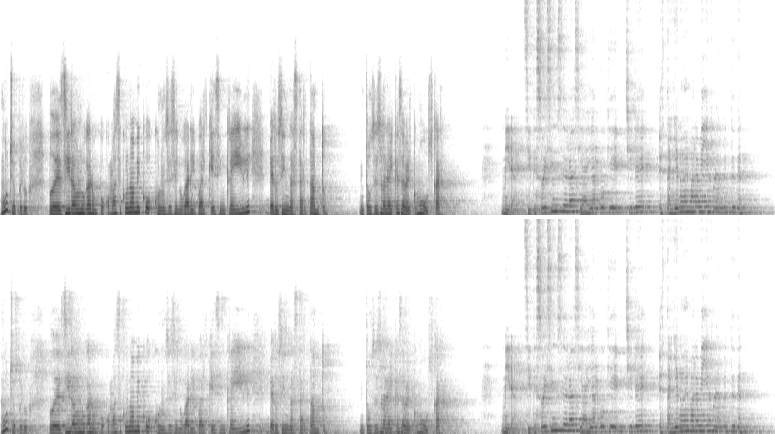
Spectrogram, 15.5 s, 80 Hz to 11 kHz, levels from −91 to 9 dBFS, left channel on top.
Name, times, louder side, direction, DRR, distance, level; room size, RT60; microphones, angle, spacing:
voice 1, 0.0-6.6 7.2-8.9, left 5 dB, 70° left, 12 dB, 0.4 m, -28 dB
voice 2, 10.0-12.9 13.2-14.8, equal, ahead, 2 dB, 1.6 m, -36 dB
28.5 x 19.5 x 2.5 m, 1.4 s
head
